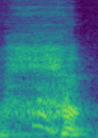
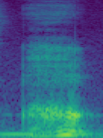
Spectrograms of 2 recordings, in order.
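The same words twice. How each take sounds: First: The h is made deep in the throat. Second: The h is a light, plain breath. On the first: The speaker calls it right. "It's pronounced in the throat. You say h" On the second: The speaker calls it wrong. "not h"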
